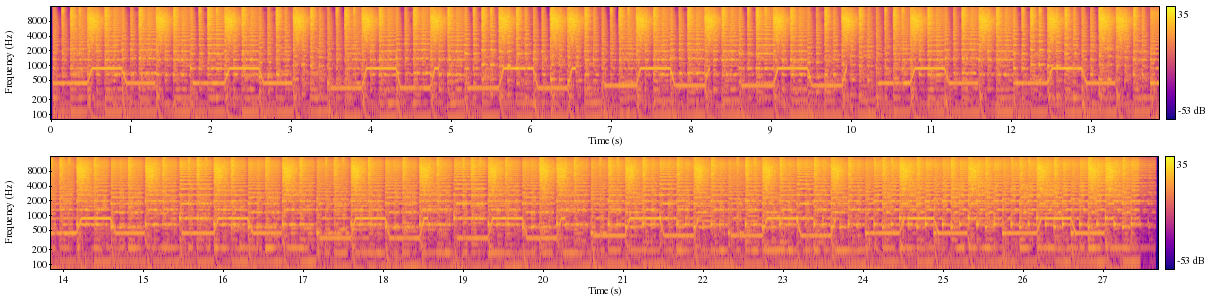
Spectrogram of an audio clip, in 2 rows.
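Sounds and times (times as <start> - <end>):
techno music: 0.0 - 27.6.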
